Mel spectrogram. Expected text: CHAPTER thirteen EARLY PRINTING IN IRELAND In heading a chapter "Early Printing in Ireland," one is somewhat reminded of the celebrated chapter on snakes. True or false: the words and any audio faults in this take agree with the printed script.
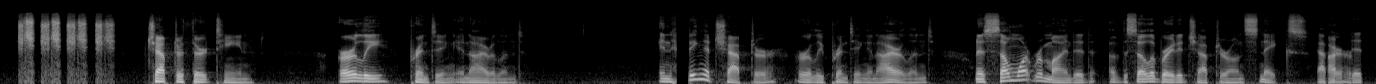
false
